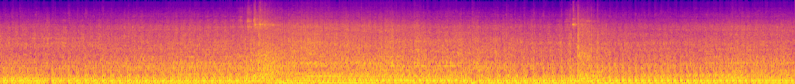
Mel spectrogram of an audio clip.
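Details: Friend's single-cylinder motorcycle after a carburettor rebuild with a new accelerator pump diaphragm: uneven thumping, stumbling and bogging on throttle blips. Owner suspects low fuel on reserve, and earlier loose clamps letting it suck air.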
